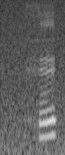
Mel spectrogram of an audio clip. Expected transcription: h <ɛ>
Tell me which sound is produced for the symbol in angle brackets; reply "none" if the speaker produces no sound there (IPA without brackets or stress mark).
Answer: ɛ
